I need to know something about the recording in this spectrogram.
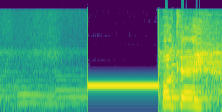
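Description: Background music of held notes, then everything else cuts out for a single steady high-pitched censor bleep lasting under a second. A man's voice follows right after.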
